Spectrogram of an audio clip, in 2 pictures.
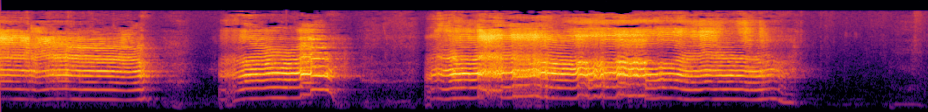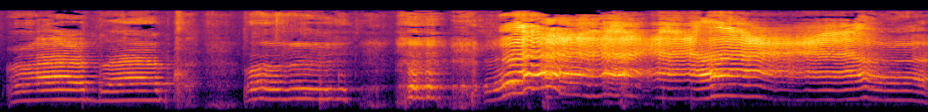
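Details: Baby crying with repeated loud, high-pitched cries, broken by short breaths and pauses. An ordinary infant cry.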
